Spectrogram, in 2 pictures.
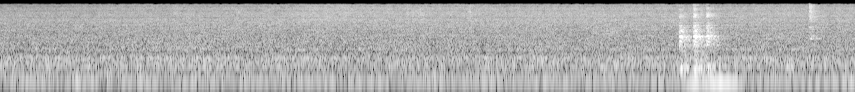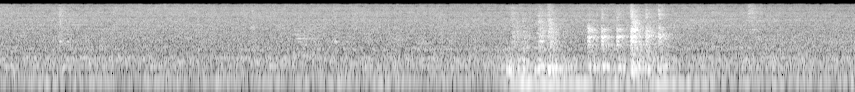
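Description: Food frying in a pan on a gas stove: a steady, even sizzle, with a short clatter about seven seconds in and a louder spell of clattering near the end.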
